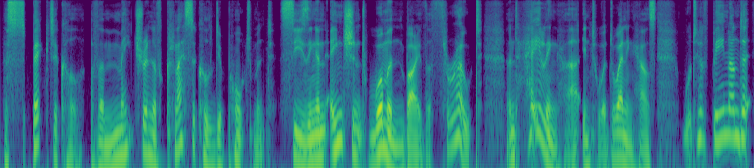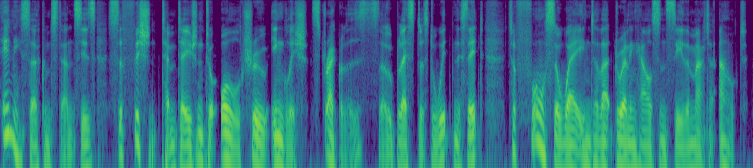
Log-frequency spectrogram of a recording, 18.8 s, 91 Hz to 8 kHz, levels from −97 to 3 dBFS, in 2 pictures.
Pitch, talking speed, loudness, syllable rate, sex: 110 Hz, 170 wpm, -23 LUFS, 4.9 syllables/s, male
